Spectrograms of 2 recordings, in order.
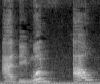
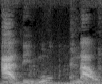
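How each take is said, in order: First: A glottal catch separates the n from the vowel. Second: The final n runs straight into the next vowel. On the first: This follows the ordinary grammar rule but breaks the metre. The speaker calls it wrong. "nggak boleh kalau hamzanya hamzah kotok" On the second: The metre requires the connecting hamza here. The speaker calls it right. "hamzahnya dibikin hamzah wasol"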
